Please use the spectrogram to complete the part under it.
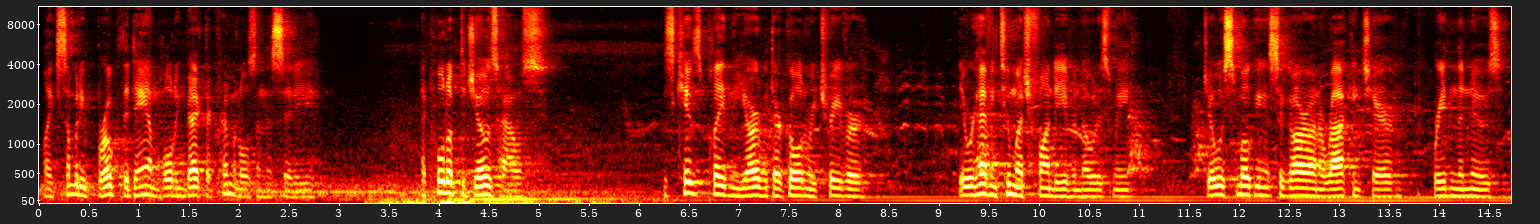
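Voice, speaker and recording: A man's voice: medium pitch, brisk, darkish tone, echoey room, close to an everyday voice. A man playing an earnest, weary young amateur detective in a scripted noir audio drama, subdued and reflective. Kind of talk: scripted first-person noir narration and dialogue.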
